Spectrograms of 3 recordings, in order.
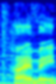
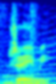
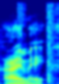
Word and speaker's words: Jaime: his last name, but his first name is pronounced Jaime, not Jamie. I mean, yes, it's Jamie as far as in a English term, but in Latin terms, it's pronounced Jaime. So Jaime Morgana, that's his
